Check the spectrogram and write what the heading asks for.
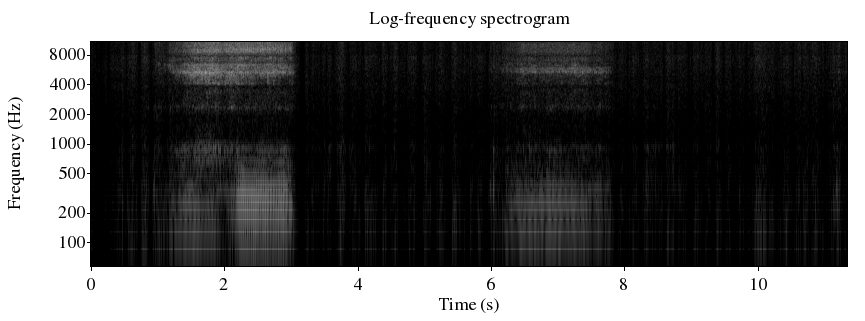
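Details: Adult man's snoring during sleep: two long, rattling inspiratory snores, one rising into a honking tone, with quiet pauses and faint ticking background.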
